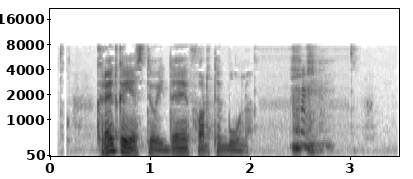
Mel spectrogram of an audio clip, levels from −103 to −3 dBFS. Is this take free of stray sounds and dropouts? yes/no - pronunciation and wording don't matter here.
no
